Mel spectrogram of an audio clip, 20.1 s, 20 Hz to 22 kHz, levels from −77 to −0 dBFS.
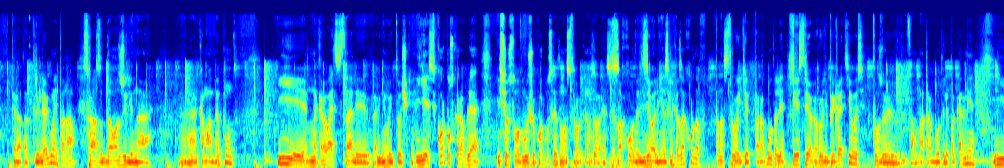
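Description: Gain pumping runs through the whole clip: the gain swings by around 10 dB, dropping under each loud sound, likely from gain set too high with a fast limiter clamping down. The waveform looks flattened.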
